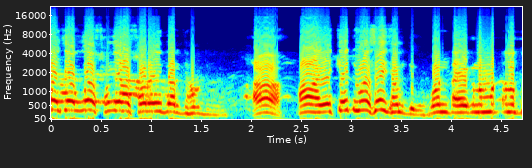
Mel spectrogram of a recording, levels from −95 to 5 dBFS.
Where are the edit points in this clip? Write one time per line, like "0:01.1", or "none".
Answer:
none

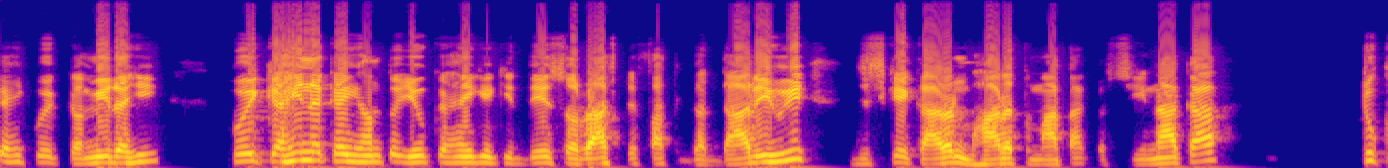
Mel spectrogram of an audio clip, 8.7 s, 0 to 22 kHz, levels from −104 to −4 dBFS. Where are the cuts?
none

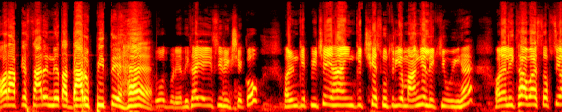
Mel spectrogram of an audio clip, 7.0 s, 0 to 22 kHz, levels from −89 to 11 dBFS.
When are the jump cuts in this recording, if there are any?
none

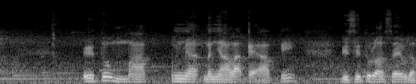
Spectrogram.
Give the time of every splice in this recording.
0:01.7

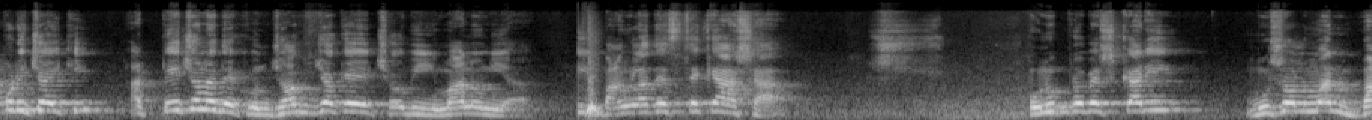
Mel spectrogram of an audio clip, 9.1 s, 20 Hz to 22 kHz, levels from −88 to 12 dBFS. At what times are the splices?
0:04.0

